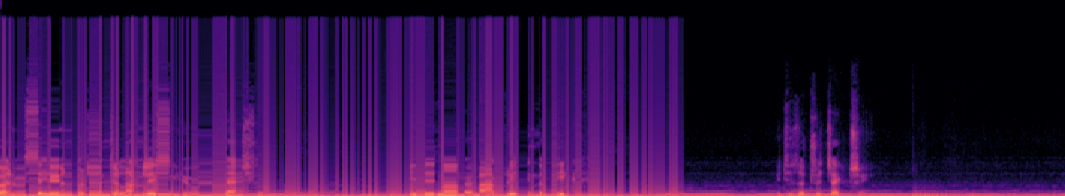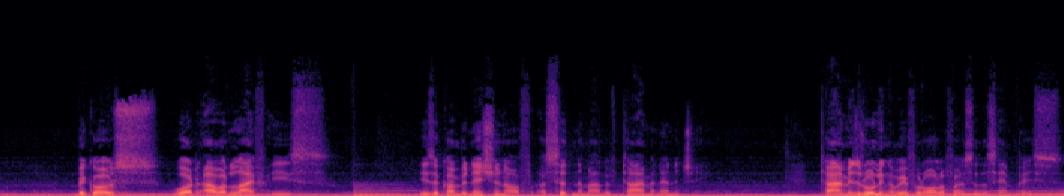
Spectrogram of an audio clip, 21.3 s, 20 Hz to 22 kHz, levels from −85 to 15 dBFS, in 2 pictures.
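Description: From 0.01 to 6.84 s the sound turns into a rigid, metallic buzz fixed at 100 Hz, the robotic sound from repeated short buffers. A roughly 10 ms segment is likely being looped in place of missing audio for most of that stretch.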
